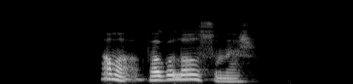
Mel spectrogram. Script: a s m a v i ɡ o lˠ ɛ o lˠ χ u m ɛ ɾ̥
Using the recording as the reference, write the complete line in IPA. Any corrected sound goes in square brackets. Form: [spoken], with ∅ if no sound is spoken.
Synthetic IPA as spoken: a [∅] m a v [a] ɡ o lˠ [a] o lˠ [s] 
